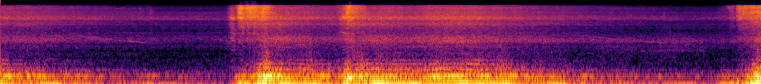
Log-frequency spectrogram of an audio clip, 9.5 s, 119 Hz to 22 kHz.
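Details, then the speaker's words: 2005 Chevrolet Tahoe 5.3L 4x4 with stalling and crank-no-start history and a new fuel pump. Giving throttle in reverse under load, the V8 rumble turns choppy and stumbling as headlights dim; misfire from a dropping crankshaft position signal. "guys when i go give a gas in reverse look at our headlights our headlights dimmed out and that thing starts misfiring"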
